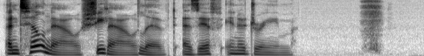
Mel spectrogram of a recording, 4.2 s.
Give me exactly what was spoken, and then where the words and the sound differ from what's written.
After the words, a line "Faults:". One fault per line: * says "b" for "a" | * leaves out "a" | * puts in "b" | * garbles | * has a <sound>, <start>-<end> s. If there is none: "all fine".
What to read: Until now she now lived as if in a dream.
Until now she now lived as if in a dream.
Faults:
* has a sniff, 3.6-3.9 s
